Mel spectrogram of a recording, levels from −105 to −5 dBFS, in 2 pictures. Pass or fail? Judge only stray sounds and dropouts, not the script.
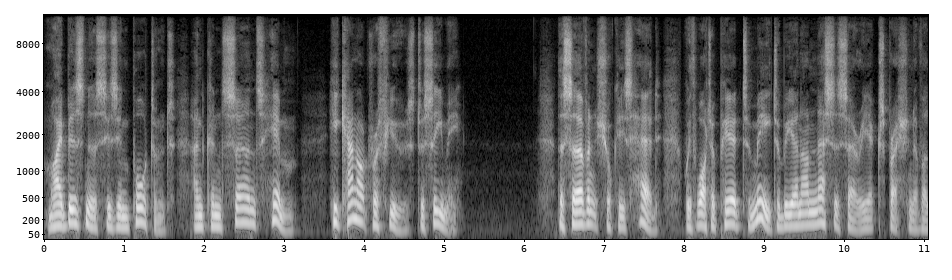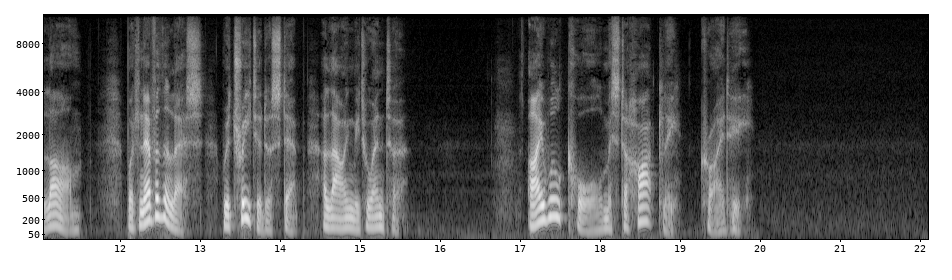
pass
